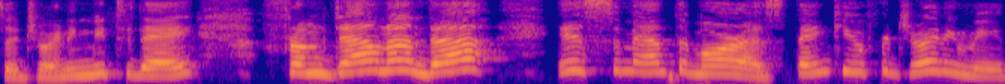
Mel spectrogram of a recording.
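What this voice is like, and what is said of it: Bad put-on Australian accent. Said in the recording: “There's my very bad Australian accent ... that's an interesting spin on the accent”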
